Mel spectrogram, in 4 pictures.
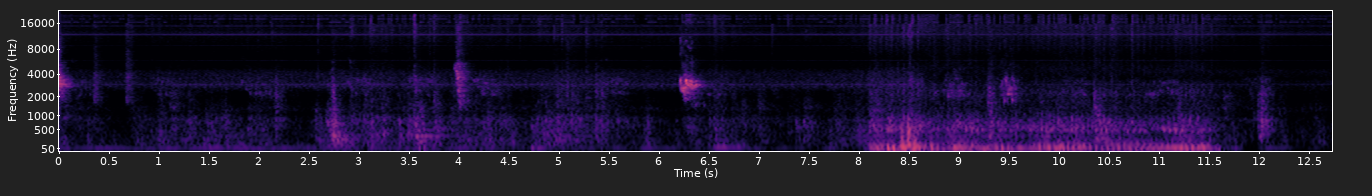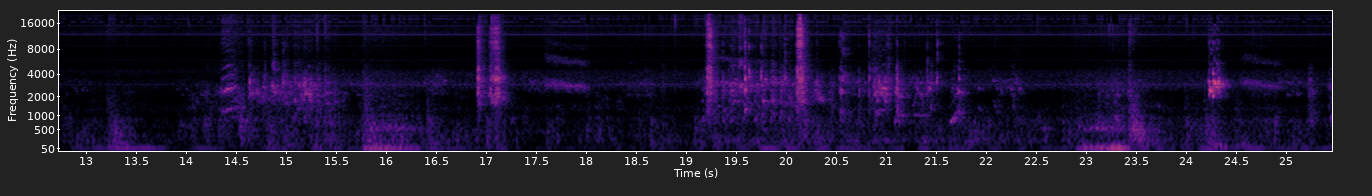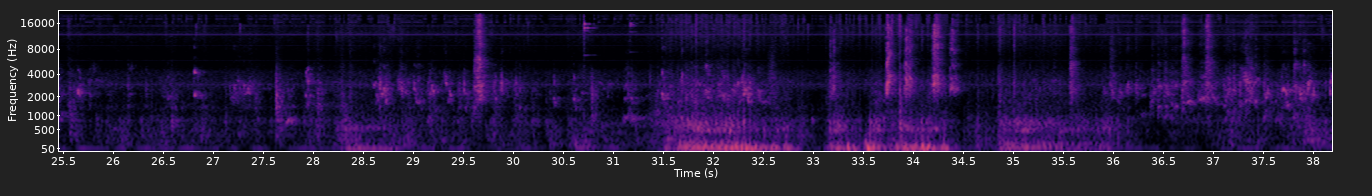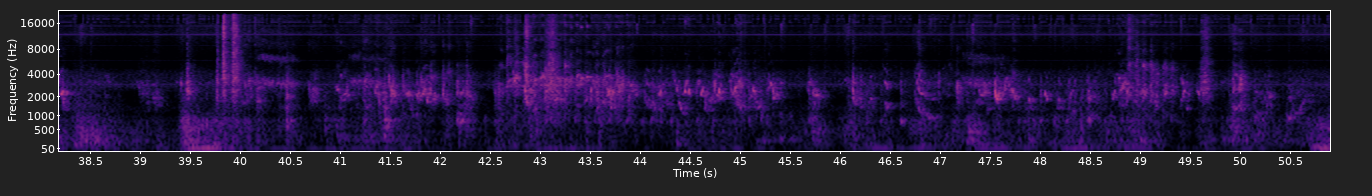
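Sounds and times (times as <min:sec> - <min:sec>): budgerigars chirping: 0:08.1 - 0:11.6, 0:31.0 - 0:38.3
wing flapping: 0:08.1 - 0:11.7, 0:31.4 - 0:36.3.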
